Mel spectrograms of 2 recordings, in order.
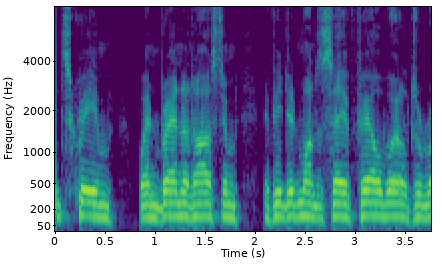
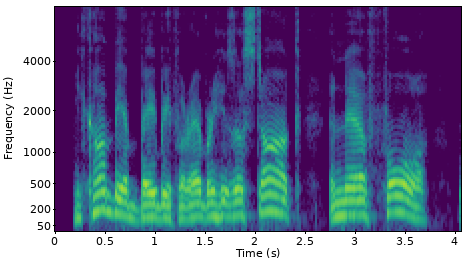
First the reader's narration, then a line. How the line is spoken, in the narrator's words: Rob sighed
